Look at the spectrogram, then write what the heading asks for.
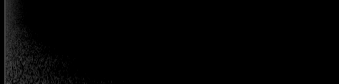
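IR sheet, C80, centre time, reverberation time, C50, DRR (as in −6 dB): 2.0 dB, 100 ms, 2.6 s, 0.0 dB, −4.5 dB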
